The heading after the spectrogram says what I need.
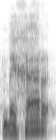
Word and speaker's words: Behar: torá una primer porción se llama bejar bejar se pronuncia de esta manera en nuestro idioma y eh se escribe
